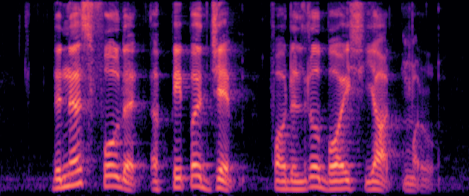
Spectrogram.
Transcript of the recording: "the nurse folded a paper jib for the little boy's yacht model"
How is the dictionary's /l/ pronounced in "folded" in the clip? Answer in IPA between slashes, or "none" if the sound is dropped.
/l/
